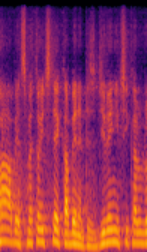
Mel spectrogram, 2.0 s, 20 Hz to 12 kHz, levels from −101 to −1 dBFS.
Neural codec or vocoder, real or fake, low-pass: codec, 24 kHz, 0.5 kbps, DualCodec; fake; 10.8 kHz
